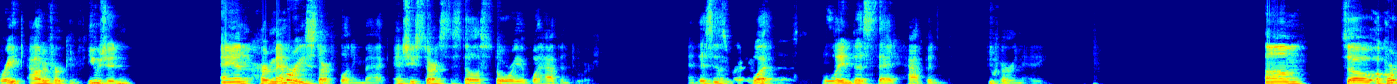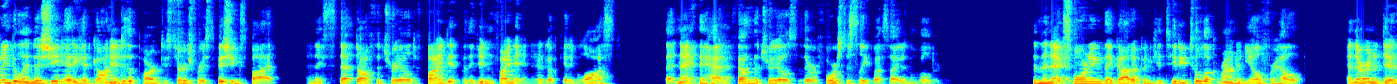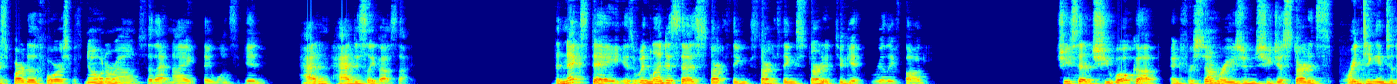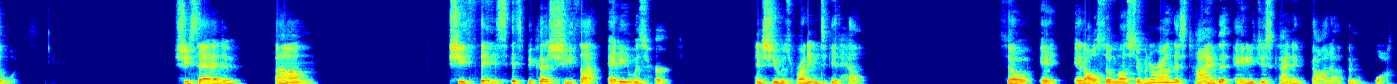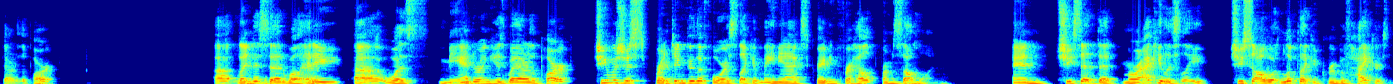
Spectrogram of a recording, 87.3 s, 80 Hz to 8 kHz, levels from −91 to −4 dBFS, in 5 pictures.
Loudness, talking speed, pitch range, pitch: -29 LUFS, 170 wpm, 135-160 Hz, 150 Hz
